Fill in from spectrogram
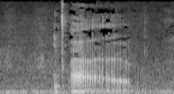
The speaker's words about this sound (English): Sorry, I'm burping.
